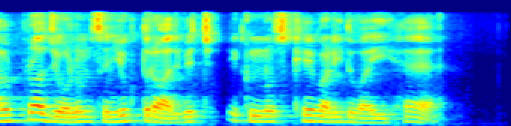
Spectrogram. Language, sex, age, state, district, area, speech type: Punjabi, male, 18-30, Punjab, Sangrur, urban, read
